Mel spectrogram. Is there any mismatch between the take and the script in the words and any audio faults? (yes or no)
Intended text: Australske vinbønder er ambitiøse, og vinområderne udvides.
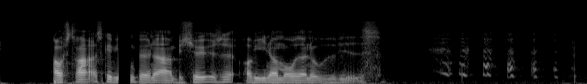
yes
